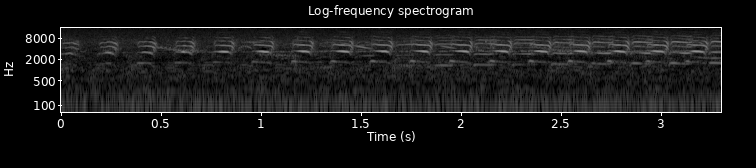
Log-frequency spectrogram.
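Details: Eurasian wryneck singing, one of two birds in the same tree in Sweden: a steady, rapid string of nasal, slightly downslurred notes repeated about six times a second throughout, with a low rumble in the background.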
